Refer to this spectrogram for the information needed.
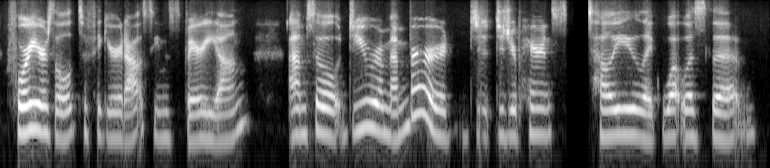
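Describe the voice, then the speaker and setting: A woman hosting a podcast, reading an introduction and asking interview questions in a friendly, measured way. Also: medium pitch, a little mellow, no echo, clean studio sound. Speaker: podcast host.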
